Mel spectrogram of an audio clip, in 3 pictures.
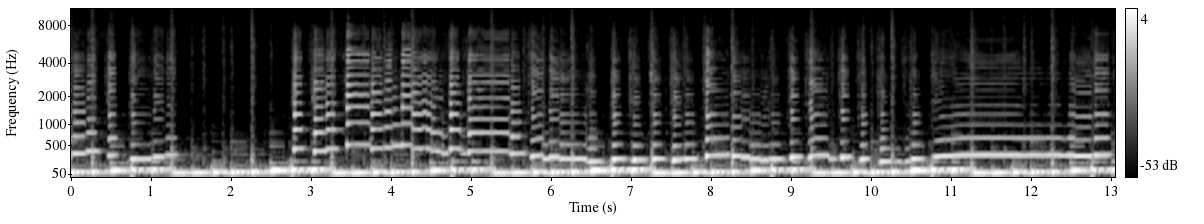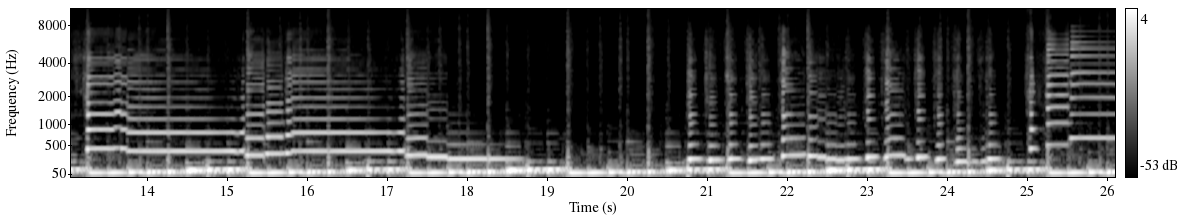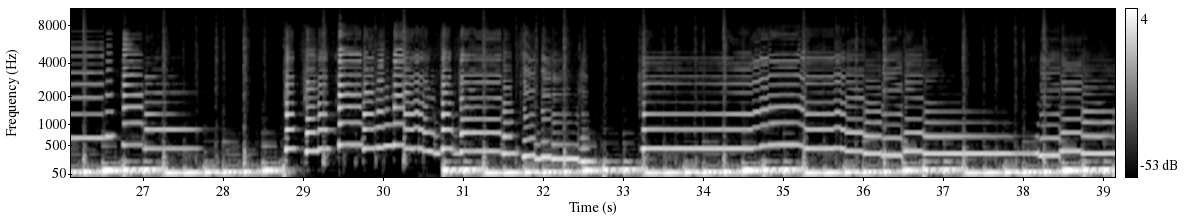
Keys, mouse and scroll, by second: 2.5 a, 2.7-4.2 scroll up 2, 4.2 a, 10.9 click, 12.7 click, 19.1 alt+right click, 20.1 middle click, 24.9 click, 27.4 alt+right click, 28.7 middle click, 31.6 click, 32.6 middle click, 35.4 alt+right click, 36.2 middle click.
